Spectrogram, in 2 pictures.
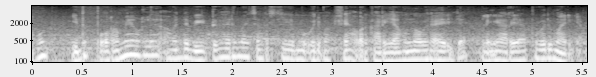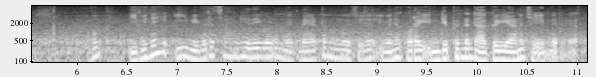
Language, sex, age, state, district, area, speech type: Malayalam, male, 30-45, Kerala, Idukki, rural, spontaneous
